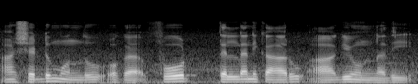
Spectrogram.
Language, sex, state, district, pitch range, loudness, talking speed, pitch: Telugu, male, Telangana, Mahabubabad, 105-125 Hz, -17 LUFS, 130 wpm, 115 Hz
